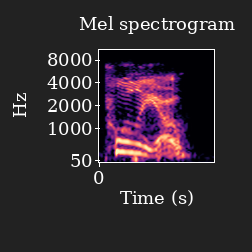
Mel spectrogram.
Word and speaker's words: Pouliot: Certainly, Pouliot. – Pouliot. – Yes, it's French.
